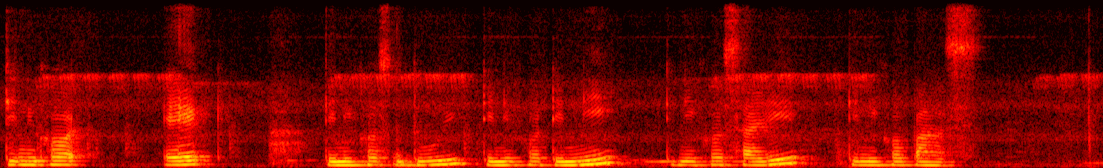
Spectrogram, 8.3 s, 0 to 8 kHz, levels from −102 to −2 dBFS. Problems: none marked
